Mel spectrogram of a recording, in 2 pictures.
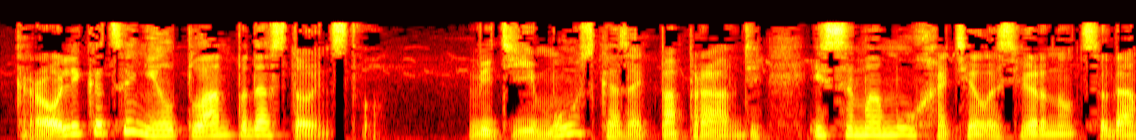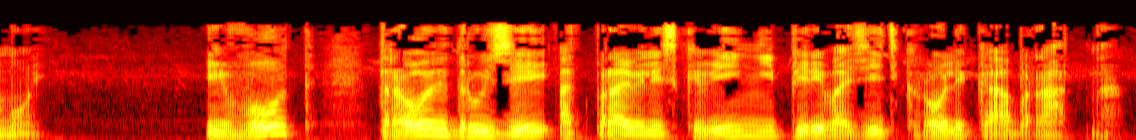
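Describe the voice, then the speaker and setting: A man narrating a children's story in an expressive storytelling manner. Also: on the low side, normal speed, no echo.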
